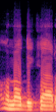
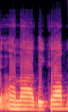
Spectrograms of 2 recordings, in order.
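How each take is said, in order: First: अनधिकार with short A, a-na-dhikaar; correct pronunciation. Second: अनाधिकार with long A, a-naa-dhikaar; wrong pronunciation. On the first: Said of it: "अनधिकार होता है". (अनधिकार में 'न' छोटा बोलें) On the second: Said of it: "अनाधिकार नहीं होता है". (अनाधिकार में 'ना' लंबा बोलें) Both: Shown as a demonstration.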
